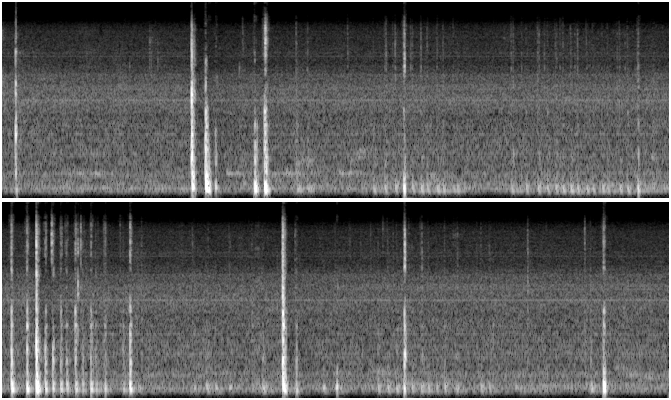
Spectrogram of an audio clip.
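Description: Typing on a computer keyboard: scattered key presses, single taps and short runs of quick keystrokes, the busiest run about halfway through, over a faint steady hiss.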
